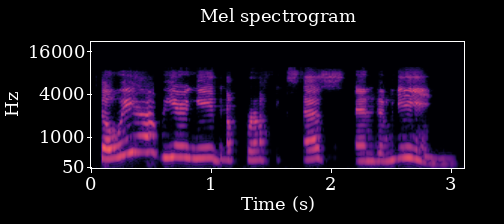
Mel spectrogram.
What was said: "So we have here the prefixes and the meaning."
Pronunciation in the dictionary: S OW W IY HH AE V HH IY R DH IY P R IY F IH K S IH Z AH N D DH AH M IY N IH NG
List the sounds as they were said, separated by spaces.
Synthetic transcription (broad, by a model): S OW W IY HH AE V HH IY R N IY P R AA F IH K S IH S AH N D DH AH M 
